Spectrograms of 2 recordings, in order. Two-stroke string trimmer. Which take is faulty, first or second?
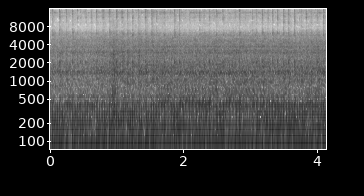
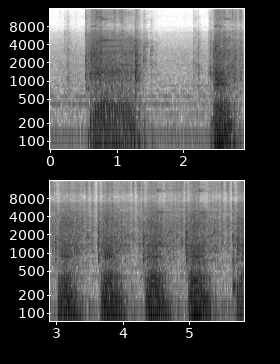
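second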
